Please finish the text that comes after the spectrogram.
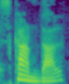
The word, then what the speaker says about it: skandal: from scandal is that if it sounds like a K, it is a K.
